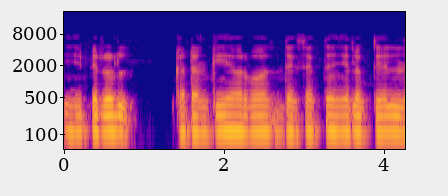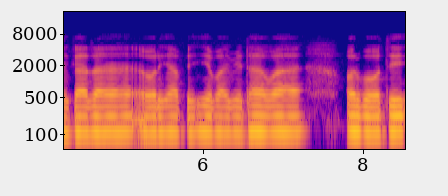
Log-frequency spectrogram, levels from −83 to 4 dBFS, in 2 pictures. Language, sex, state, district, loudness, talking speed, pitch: Hindi, male, Chhattisgarh, Kabirdham, -18 LUFS, 190 wpm, 115 Hz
